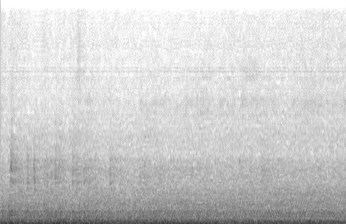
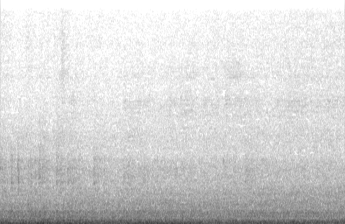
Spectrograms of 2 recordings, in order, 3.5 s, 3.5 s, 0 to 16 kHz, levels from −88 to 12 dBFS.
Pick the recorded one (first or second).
second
